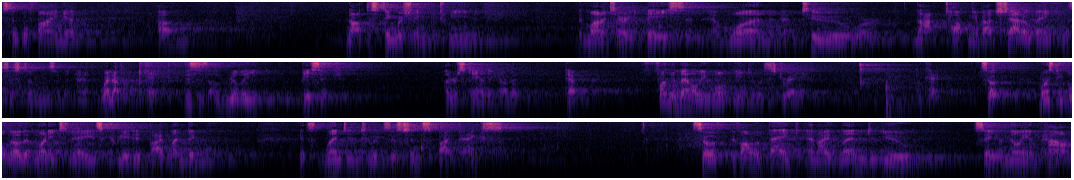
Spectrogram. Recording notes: At the Moot Community of the Guild Church of St Mary Aldermary in the City of London and in front of a packed crowd.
